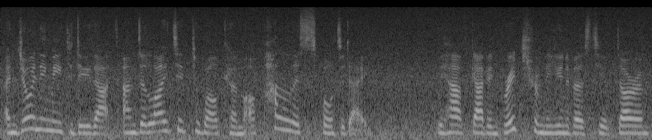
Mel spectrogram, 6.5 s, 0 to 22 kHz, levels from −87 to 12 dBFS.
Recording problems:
hiss; loud; throughout; 10 dB below the speech

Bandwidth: 17.5 kHz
